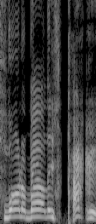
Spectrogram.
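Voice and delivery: very high, shrill shouting. In a story, a character calls out a question to another man, shouted. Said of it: "shouted Downey".

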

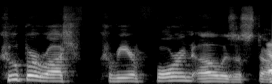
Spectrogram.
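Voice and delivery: plain

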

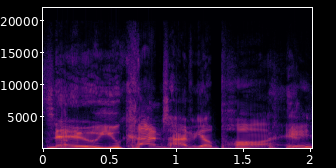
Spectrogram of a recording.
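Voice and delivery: silly character voice, high, swooping, sing-song and drawn out. Parodying a BBC drama scene about pies and rain: Monty Python character voice. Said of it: "they all sound like Monty Python characters".

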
